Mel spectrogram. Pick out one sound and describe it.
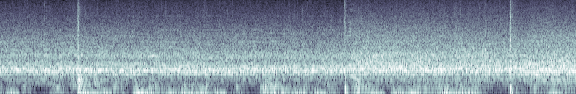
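Bodies thud against each other in a scuffle.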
